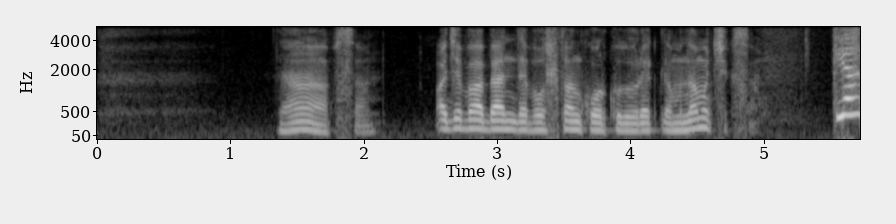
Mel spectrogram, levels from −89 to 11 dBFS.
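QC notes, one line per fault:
Throughout, aliasing: the sample rate was lowered without an anti-alias filter first, consistent with a drop to 11 kHz. Energy above the 5.5 kHz fold reflects back as unrelated tones, roughly 20 dB below the speech, leaving sibilants gritty and metallic right up to the band edge.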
